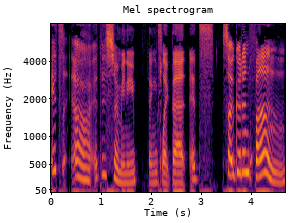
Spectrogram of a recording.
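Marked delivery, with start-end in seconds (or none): 2.8-4.7 slow, high-pitched, sarcastic delivery. Commenting on villain tropes in media: sarcastic. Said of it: "that's sarcastic".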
